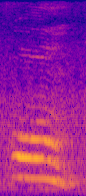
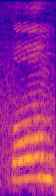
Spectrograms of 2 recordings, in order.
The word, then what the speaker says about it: comb: Silent letter is not there. Yes. Leave like that. Next, go to second one. Comb. Yes. Comb we cannot say. We have to read that one. Comb.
